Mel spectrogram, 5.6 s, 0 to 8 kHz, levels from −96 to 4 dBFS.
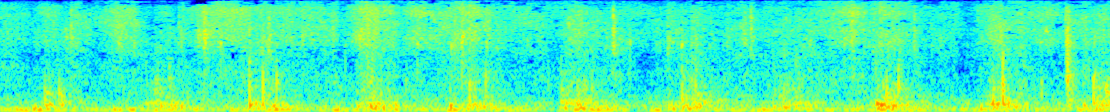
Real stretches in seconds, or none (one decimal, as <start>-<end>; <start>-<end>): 0.0-1.9; 2.6-3.9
